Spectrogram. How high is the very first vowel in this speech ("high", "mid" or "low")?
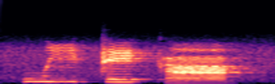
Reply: high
